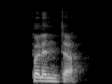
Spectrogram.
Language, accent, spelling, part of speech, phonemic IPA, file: French, France, polenta, noun, /pɔ.lɛn.ta/, LL-Q150 (fra)-polenta.wav
- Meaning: polenta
